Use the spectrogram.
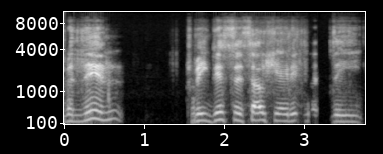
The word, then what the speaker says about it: Lebanon: Lebanon was named and then they decided to pronounce it leanin to be disassociated with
